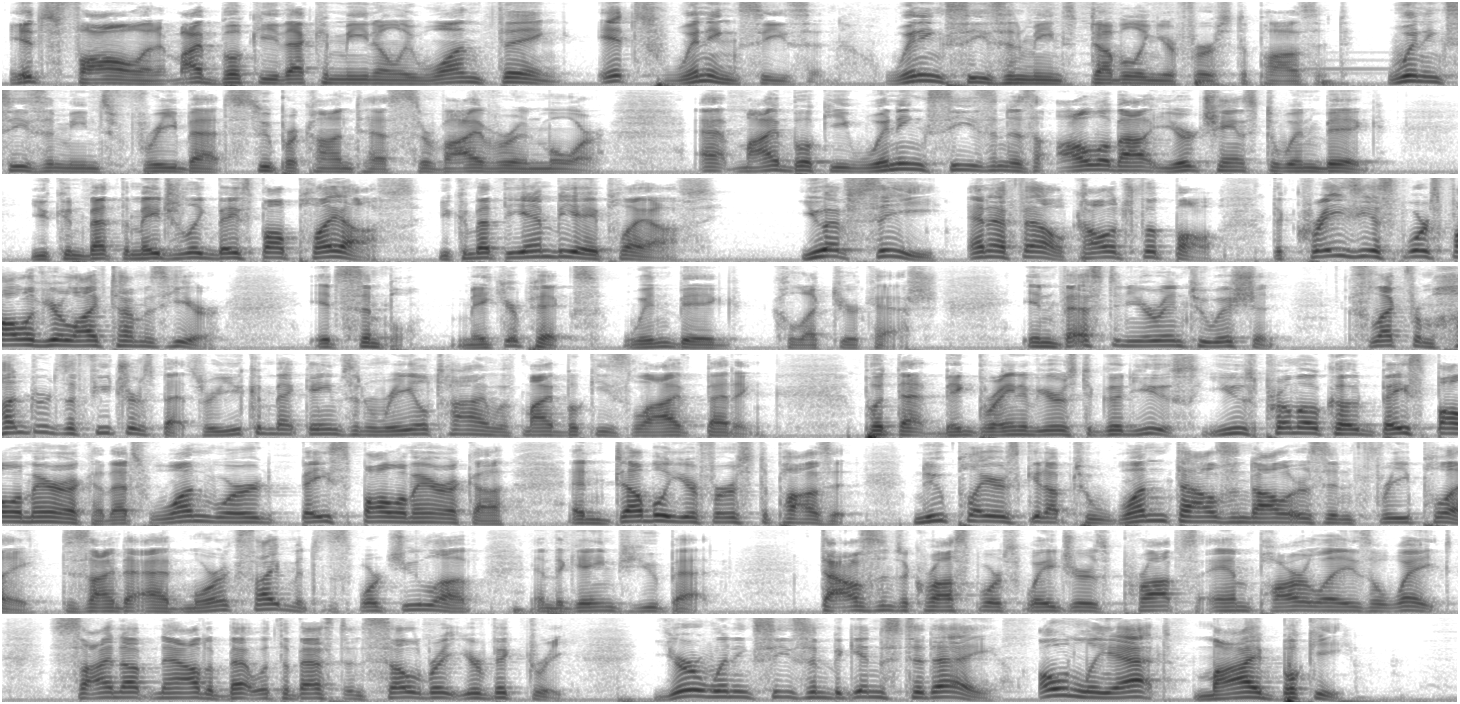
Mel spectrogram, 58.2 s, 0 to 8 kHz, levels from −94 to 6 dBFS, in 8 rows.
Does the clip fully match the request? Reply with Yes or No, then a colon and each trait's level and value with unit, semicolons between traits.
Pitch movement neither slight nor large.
No: wide, 7.3 semitones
